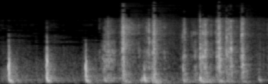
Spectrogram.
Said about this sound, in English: About two o'clock, I went up to my room to change. Shortly after, there was a knock on my door. Who's there?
